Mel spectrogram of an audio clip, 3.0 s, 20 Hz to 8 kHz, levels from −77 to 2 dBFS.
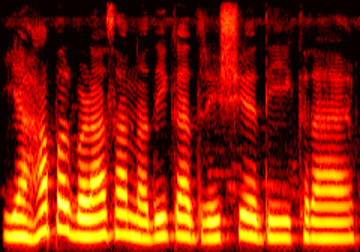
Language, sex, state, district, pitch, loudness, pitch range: Hindi, female, Jharkhand, Garhwa, 210 Hz, -15 LUFS, 195-220 Hz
